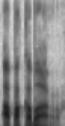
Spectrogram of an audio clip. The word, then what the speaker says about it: apa kabar: course in Bahasa Indonesia you need to roll your Tong like in Spanish Oke so Apa kabar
